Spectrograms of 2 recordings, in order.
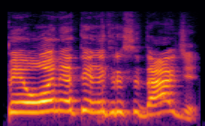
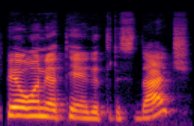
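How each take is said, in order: First: Loud, higher declaration; loud comic insistence on the answer; emphatic exclamation. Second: Said in the usual way. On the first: Real, not acted. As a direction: belt it out as a big revelation. Answers own question with emphasis.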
